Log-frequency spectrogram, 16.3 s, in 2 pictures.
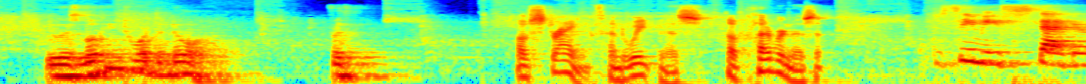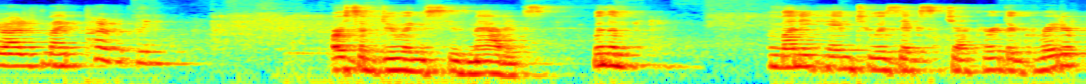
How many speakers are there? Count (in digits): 4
